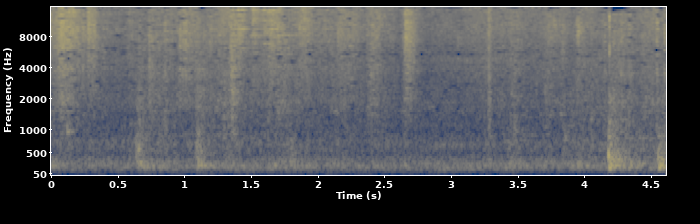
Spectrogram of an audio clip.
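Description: Passenger train carriage rolling slowly, heard from inside: a steady low rumble with a few sharp knocks from the wheels and running gear, the loudest two close together near the end.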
